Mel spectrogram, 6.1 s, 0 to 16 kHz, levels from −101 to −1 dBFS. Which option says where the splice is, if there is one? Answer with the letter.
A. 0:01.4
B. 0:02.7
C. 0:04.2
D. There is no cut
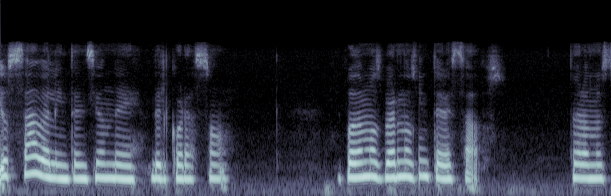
C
